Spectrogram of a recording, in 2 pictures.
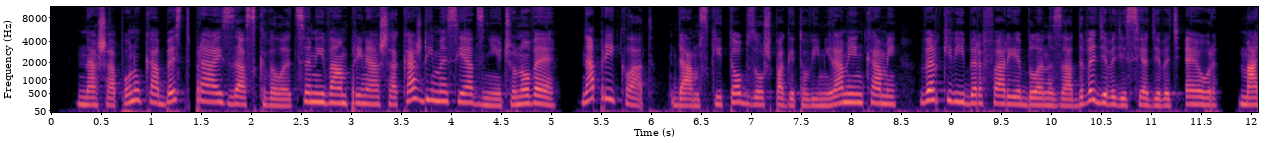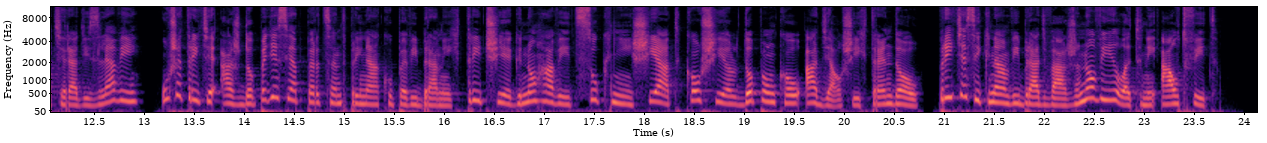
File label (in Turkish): Slovakca Kadin, seslendirme; kadin sesler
